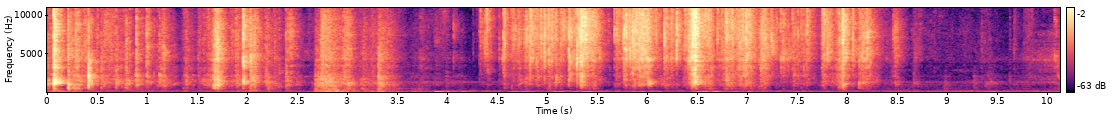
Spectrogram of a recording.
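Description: Plastic-foil trading card pack wrappers crinkling and tearing as hockey card packs are handled and ripped open by hand, in irregular bursts that thin out near the end.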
